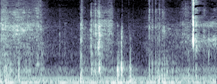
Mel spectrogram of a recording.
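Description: Faint rustling of a picture book's paper pages being handled, with a few small clicks and a sharper tick near the end.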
